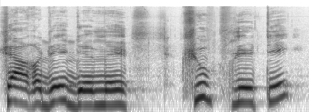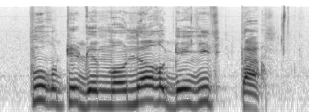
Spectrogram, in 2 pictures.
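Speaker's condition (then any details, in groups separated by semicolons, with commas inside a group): Cerebral palsy; birth injury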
